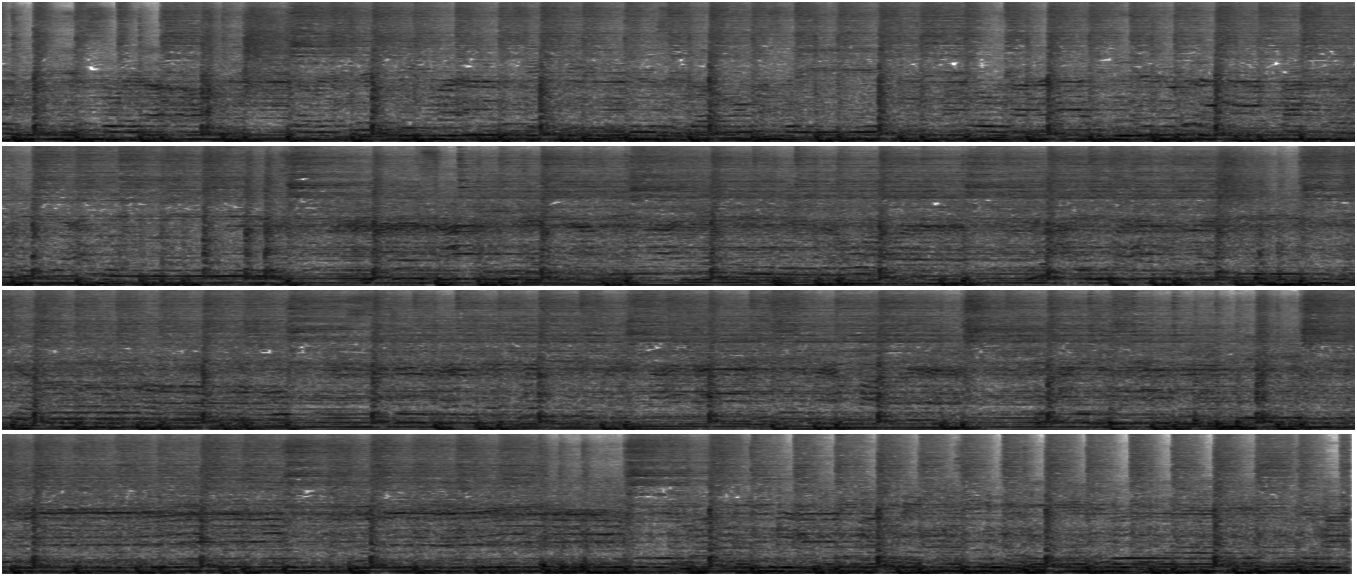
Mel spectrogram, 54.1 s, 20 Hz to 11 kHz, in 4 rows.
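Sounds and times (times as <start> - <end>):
rock band playing live: 0.0 - 54.0.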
